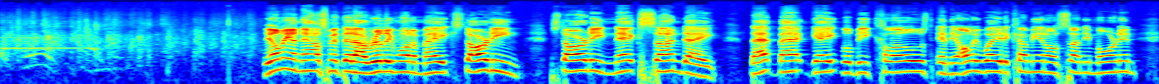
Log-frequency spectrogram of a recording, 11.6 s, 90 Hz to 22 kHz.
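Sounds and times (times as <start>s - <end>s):
audience applauding for actors: 0.0s - 3.6s
speech: 2.6s - 11.5s.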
